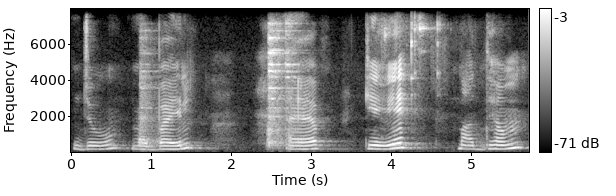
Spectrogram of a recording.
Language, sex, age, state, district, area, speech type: Hindi, female, 45-60, Madhya Pradesh, Chhindwara, rural, read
